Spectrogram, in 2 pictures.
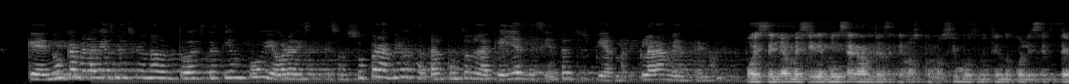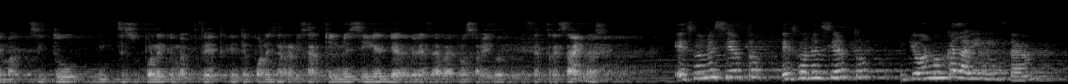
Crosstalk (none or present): none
